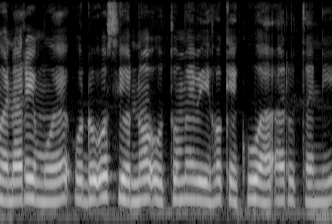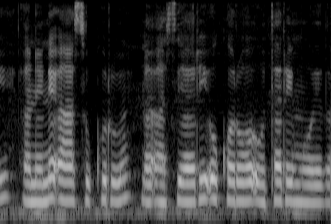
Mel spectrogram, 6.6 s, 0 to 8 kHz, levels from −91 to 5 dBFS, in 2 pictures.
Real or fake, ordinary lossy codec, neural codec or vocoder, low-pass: real; none; none; none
